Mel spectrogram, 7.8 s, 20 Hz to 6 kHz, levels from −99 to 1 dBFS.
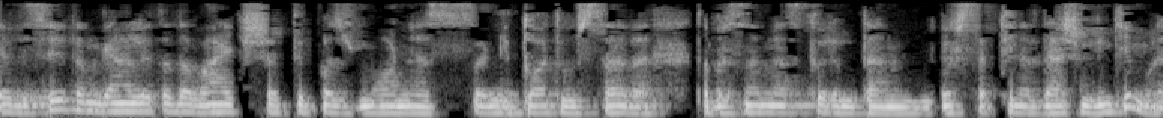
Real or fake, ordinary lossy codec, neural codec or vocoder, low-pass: real; MP3, 24 kbps; none; 5.4 kHz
